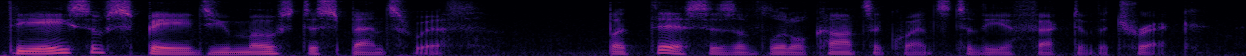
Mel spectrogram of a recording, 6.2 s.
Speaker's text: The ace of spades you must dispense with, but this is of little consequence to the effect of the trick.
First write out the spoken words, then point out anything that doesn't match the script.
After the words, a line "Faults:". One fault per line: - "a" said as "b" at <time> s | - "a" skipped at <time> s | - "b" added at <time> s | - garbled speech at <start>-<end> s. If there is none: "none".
The ace of spades you most dispense with, but this is of little consequence to the effect of the trick.
Faults:
- "must" said as "most" at 1.1 s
